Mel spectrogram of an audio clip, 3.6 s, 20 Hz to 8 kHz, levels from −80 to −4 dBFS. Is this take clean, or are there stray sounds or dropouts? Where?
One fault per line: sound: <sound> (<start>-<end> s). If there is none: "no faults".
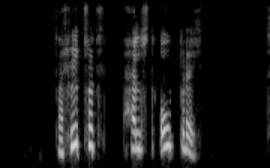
no faults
